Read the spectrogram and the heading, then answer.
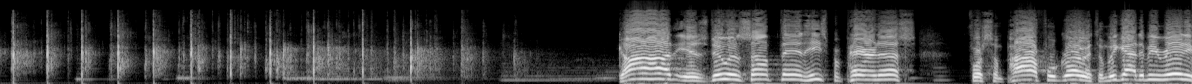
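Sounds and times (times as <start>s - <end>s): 
audience hand clapping: 0.0s - 5.6s
speech: 6.2s - 11.9s.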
